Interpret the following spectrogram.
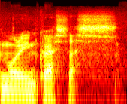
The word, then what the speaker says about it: Maureen Cuesta: And we're delighted to welcome back Morin Questas. Did I pronounce that right? Yes.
